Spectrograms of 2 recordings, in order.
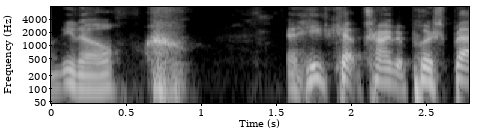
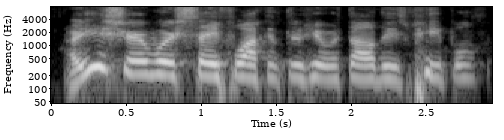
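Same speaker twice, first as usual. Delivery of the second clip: worried mom; 6 semitones higher than usual. Retold or imitated. Mom voiced in a story.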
